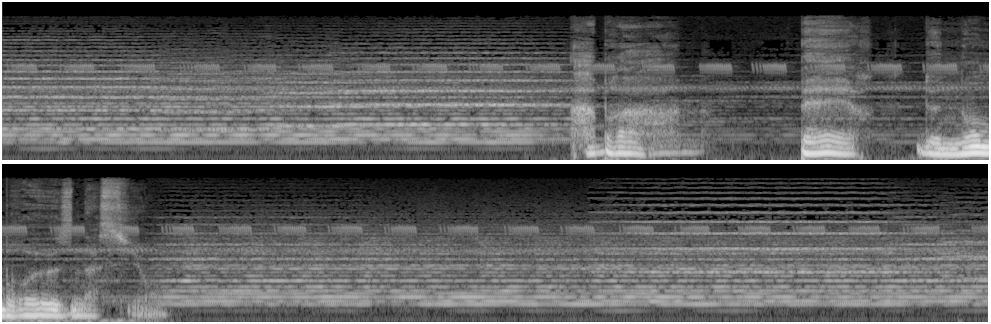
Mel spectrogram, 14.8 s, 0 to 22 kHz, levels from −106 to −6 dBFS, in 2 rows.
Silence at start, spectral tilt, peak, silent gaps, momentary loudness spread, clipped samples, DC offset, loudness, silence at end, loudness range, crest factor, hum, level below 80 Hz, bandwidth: 0 s; -6 dB/octave; -10 dBFS; none; 13 LU; under 0.1%; under 0.1%; -32 LUFS; 0 s; 11 LU; 20 dB; none; -60 dBFS; 15.5 kHz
